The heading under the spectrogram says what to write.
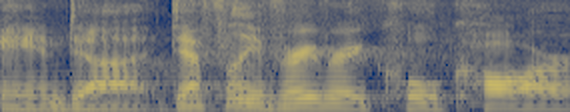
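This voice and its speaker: In an ordinary speaking voice, a man speaks at a fairly quick pace. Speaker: car channel host. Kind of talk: upbeat intro to camera.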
